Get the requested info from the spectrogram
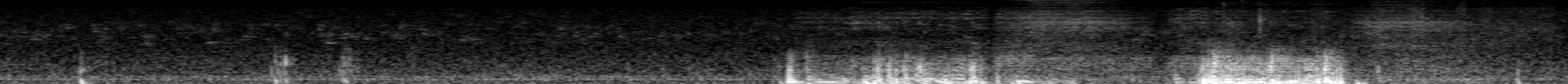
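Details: Sleeping pug: faint snorts, then two longer rattling, snuffling snores over steady room noise; snoring.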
